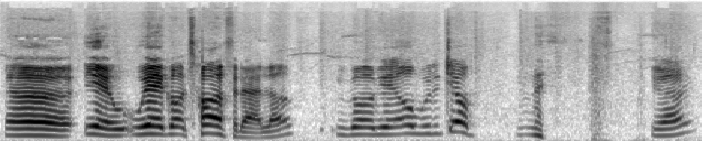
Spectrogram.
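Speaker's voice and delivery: Cockney geezer. Acted. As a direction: brush them off like a busy Cockney. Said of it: "The Cockney geezer crows".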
